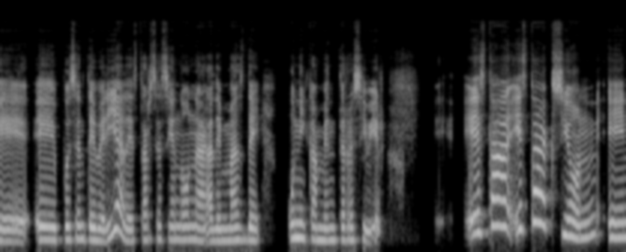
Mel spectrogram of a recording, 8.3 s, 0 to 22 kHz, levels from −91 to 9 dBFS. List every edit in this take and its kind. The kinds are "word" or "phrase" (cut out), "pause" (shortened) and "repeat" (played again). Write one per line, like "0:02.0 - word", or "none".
0:01.2 - word
0:02.7 - word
